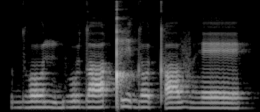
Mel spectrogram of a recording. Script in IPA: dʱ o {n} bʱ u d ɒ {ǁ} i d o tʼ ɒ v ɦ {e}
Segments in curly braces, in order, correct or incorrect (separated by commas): correct, incorrect, correct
